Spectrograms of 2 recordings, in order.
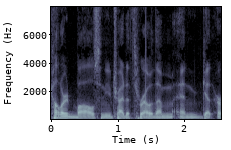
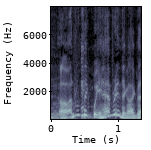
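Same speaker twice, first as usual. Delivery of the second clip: high, fast, confused voice. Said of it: "they were like".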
